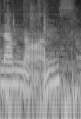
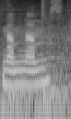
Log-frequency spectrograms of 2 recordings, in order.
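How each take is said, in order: First: The second syllable has an 'o' vowel, 'nom'. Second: The second syllable has an 'u' vowel, 'num'. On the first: "It sounds so weird saying num-noms" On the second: "instead of like num-nums"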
